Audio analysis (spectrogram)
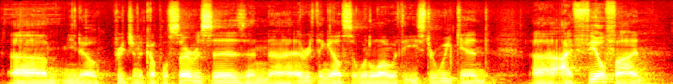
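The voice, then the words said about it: Worn, strained voice. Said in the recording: “probably a little worn thin ... As you can hear in my voice now ... I've got a little bit of a thing going on with the voice this morning”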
